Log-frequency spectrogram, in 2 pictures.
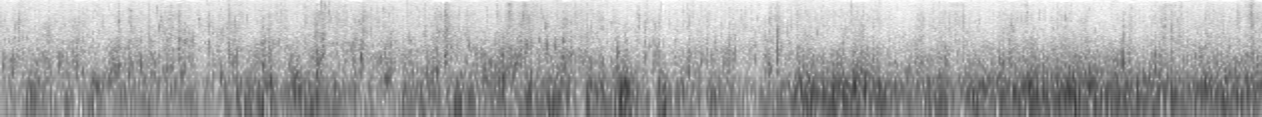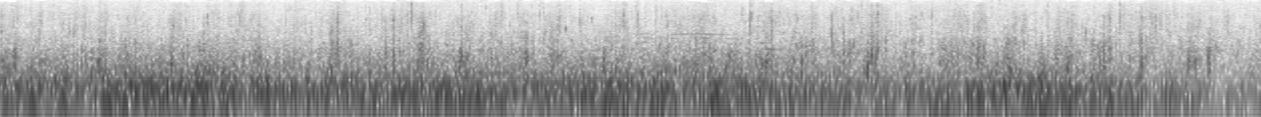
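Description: Hot spring geyser pool water sloshing and gurgling as it pulses and roils at full pool, a continuous watery churning that grows louder about four seconds in.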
